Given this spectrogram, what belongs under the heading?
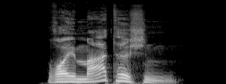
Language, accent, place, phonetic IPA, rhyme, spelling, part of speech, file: German, Germany, Berlin, [ʁɔɪ̯ˈmaːtɪʃn̩], -aːtɪʃn̩, rheumatischen, adjective, De-rheumatischen.ogg
- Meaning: inflection of rheumatisch: 1. strong genitive masculine/neuter singular 2. weak/mixed genitive/dative all-gender singular 3. strong/weak/mixed accusative masculine singular 4. strong dative plural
